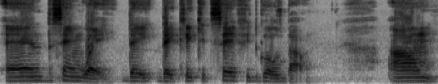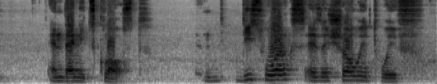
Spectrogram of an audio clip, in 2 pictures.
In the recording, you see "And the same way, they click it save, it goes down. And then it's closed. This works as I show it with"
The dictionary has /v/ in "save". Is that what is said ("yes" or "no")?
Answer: no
